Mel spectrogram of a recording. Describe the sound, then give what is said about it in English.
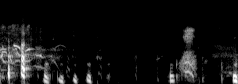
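A dog barks during a storm at night in a quick run of short, muffled woofs, pauses, then lets out a few more scattered barks, sounding fairly quiet. “There's a storm tonight, so you might hear my dog barking in the background.”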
